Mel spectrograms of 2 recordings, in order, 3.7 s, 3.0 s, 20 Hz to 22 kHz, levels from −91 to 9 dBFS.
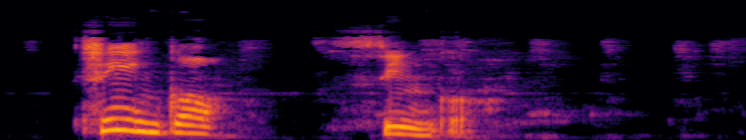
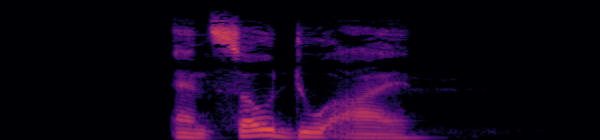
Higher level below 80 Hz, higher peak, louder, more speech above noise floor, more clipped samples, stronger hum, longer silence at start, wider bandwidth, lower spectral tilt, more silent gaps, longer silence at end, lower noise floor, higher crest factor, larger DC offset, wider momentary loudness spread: first, -64 dBFS vs -76 dBFS; first, 0 dBFS vs -16 dBFS; first, -14 LUFS vs -33 LUFS; second, 43 dB vs over 55 dB; neither; neither; second, 0.4 s vs 0.85 s; second, 9.2 kHz vs 15.5 kHz; about the same, -3.5 dB/octave vs -2.5 dB/octave; neither; first, 1.35 s vs 0.9 s; second, -57 dBFS vs under -90 dBFS; second, 16 dB vs 24 dB; neither; first, 19 LU vs 16 LU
